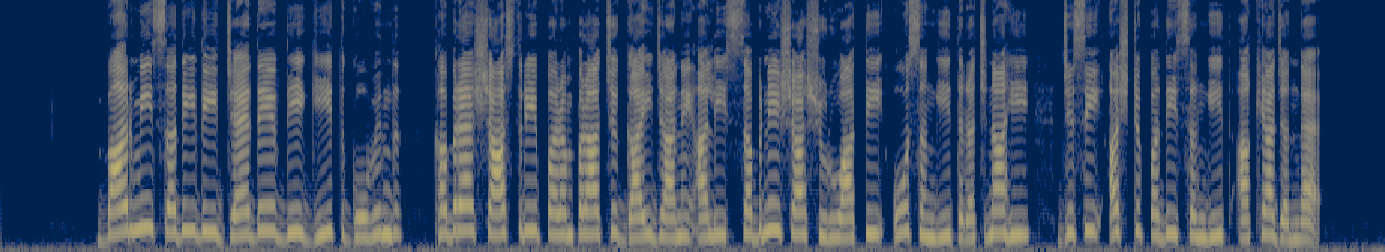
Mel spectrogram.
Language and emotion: Dogri, neutral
